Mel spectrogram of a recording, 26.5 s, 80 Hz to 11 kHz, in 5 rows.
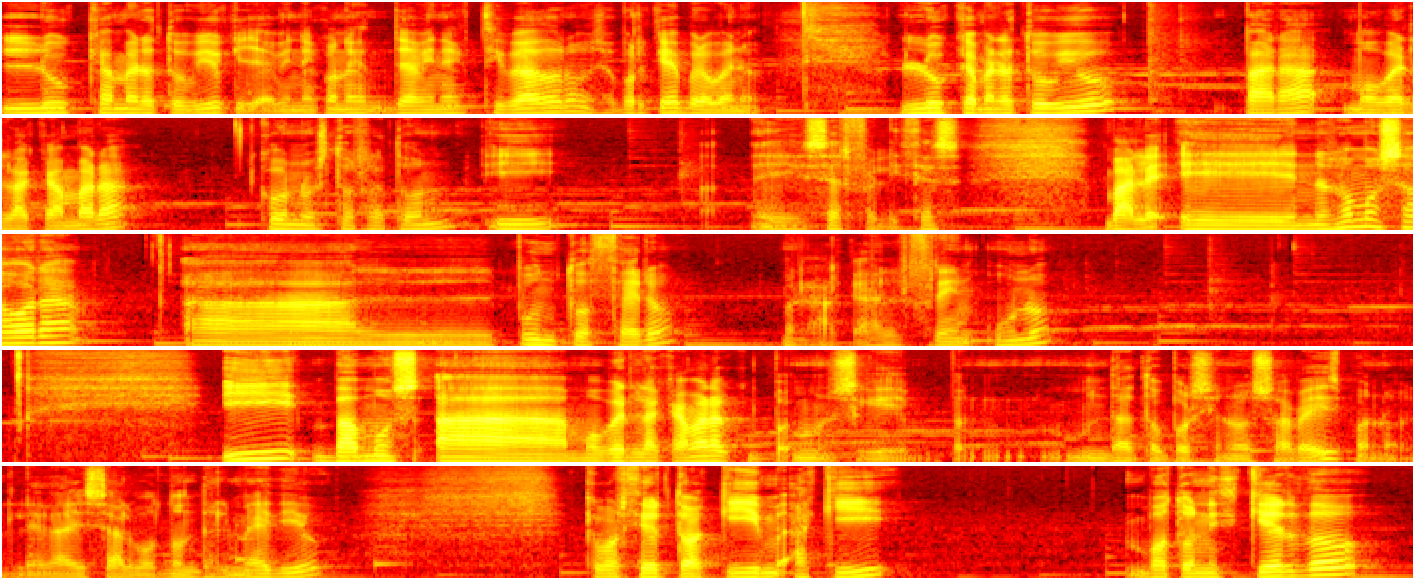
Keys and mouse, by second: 0.8 click, 1.2 click, 7.1 shift+middle click, 9.0 shift+middle click, 10.9 middle click, 12.4 click, 14.6 shift+middle click, 16.0 middle click, 20.7 middle click, 21.7 middle click, 24.8 click.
